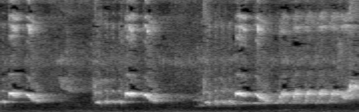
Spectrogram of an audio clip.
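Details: White-rumped shama singing in many voices: clear whistled phrases, some sliding down, others rising, in three bursts separated by brief pauses, ending on a higher note.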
